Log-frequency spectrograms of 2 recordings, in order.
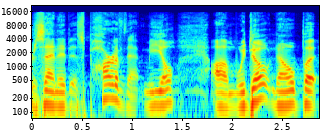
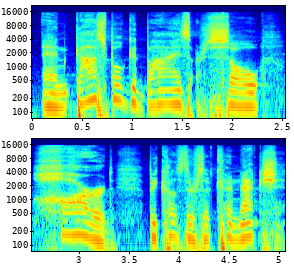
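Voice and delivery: ordinary talk

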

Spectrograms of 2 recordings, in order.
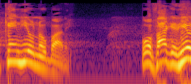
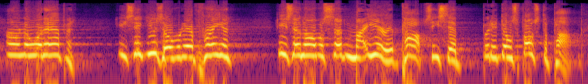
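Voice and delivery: high, raised imitation of an amazed kid; pitched-up child's account, building; little boy; 8 semitones higher than usual. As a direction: retell it as an excited young boy. Voices the little boy's amazed account.

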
